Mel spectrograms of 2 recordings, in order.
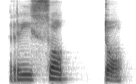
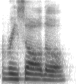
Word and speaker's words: risotto: This is risotto. Risotto. So, try It's not risoldo or risoto, risoto. It's I'm try to keep the t a little bit longer.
